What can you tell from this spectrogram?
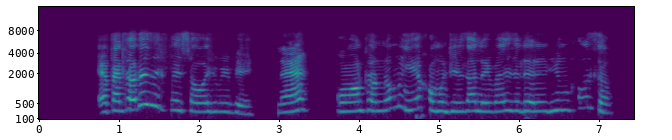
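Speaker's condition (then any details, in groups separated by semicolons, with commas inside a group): Cerebral palsy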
